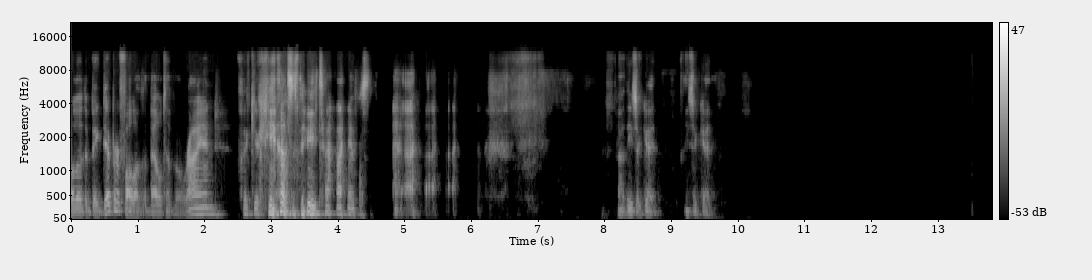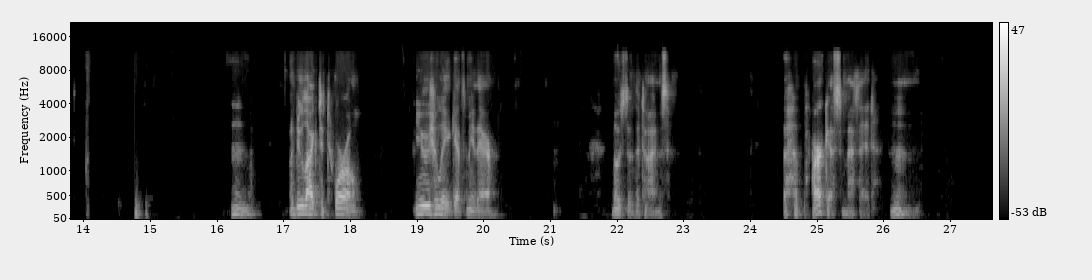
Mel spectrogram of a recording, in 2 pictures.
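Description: A young man speaks calmly with pauses over an online call.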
